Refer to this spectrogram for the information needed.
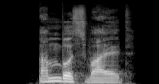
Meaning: bamboo forest
- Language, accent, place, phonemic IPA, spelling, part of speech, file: German, Germany, Berlin, /ˈbambʊsˌvalt/, Bambuswald, noun, De-Bambuswald.ogg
